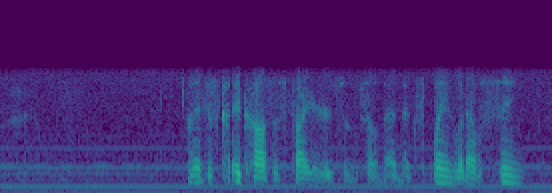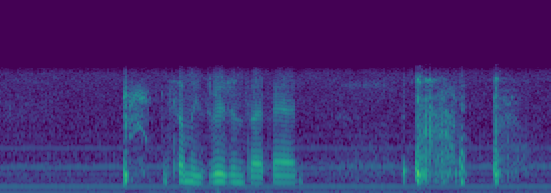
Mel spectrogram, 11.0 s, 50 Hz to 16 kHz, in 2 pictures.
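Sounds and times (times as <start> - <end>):
speech: 1.9 - 5.4, 7.1 - 8.6, 9.5 - 10.2
person coughing fit: 6.8 - 7.2, 9.5 - 10.8.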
